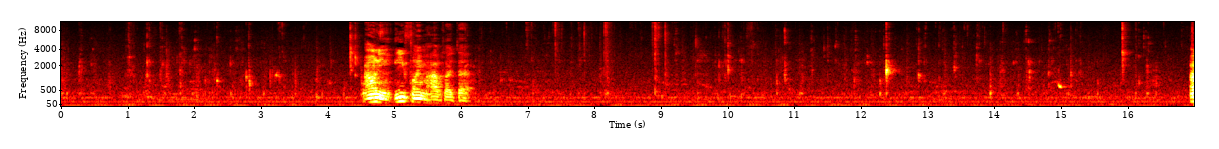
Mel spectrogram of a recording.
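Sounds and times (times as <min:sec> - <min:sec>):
person chewing chicken: 0:00.0 - 0:04.5, 0:06.3 - 0:16.8.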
